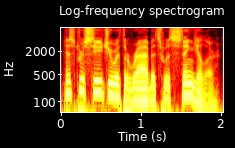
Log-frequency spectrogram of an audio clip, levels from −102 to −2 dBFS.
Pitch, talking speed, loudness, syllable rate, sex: 125 Hz, 205 wpm, -14 LUFS, 6.8 syllables/s, male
